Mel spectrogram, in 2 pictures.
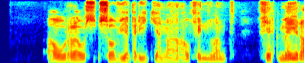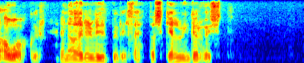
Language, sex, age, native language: Icelandic, male, 20-29, Icelandic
